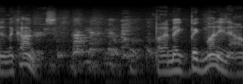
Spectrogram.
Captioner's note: laughter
